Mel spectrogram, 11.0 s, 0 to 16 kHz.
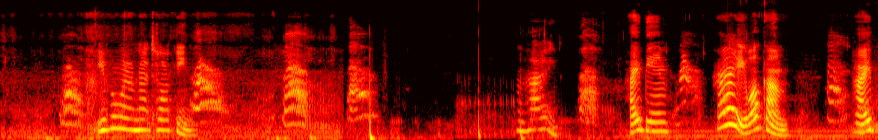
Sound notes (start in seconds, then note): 0.8 meows; 3.5 meow; 4.3 meows; 8.4 meow; 10.3 meow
